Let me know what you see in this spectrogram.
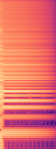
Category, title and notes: Sound effects > Electronic / Design
some note thing
made in openmpt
